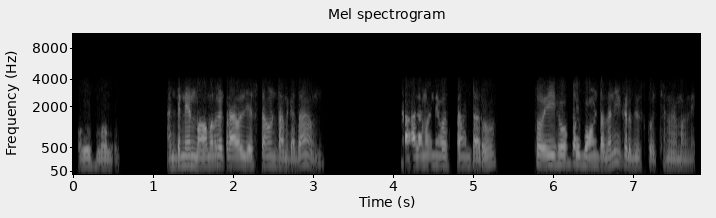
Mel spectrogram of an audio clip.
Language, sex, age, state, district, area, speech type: Telugu, male, 60+, Andhra Pradesh, Chittoor, rural, conversation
